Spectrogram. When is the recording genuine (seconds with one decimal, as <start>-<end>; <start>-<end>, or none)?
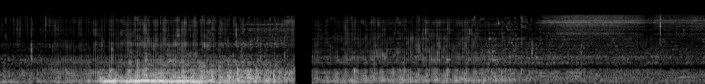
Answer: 0.0-0.5; 2.2-2.9; 4.8-7.1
